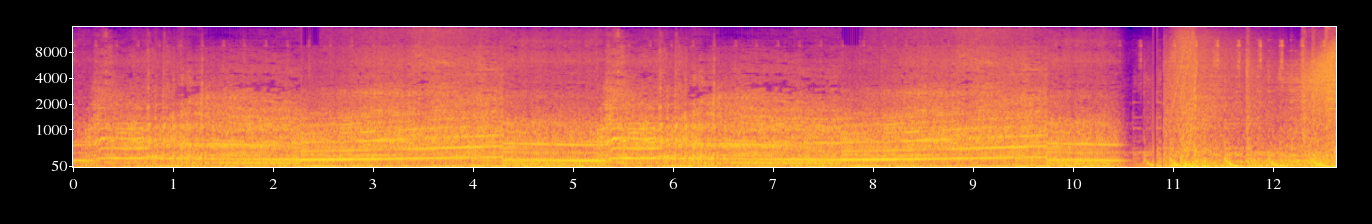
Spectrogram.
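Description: A Lamborghini speeds along Bengaluru's airport road with a loud, harsh engine, revs climbing in repeated gear pulls before a sudden cutoff, then a burst of rushing noise.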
